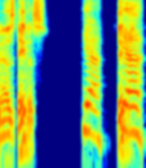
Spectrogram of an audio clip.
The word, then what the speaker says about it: Davies: and that that word that last name is pronounced Davis in England even though there's two spellings so it's either is which is Davis or I which is technically Davies but if people say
